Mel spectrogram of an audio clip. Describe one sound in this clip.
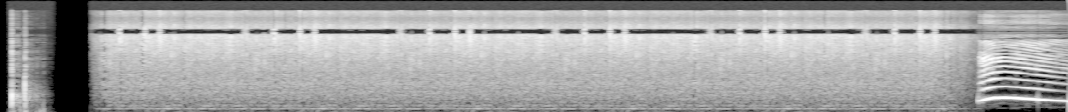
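Water sprays steadily from a shower.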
